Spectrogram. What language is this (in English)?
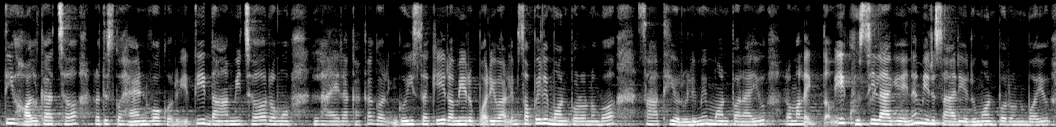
Nepali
